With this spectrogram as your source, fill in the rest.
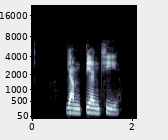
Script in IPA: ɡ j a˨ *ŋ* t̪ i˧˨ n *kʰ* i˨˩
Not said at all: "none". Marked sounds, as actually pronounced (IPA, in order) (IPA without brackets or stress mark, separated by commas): m, kʰ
